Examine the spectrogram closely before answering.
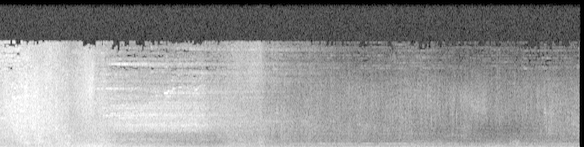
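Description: A triumphant game fanfare swells and then fades to a quiet, steady tone.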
